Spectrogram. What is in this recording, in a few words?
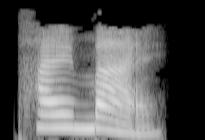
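"拍卖", Mandarin Chinese; hsk; chinese-flashcards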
